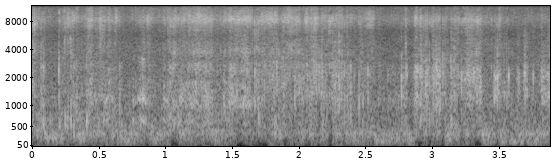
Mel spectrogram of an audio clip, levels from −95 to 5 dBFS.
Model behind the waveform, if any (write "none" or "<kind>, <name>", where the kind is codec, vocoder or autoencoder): none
